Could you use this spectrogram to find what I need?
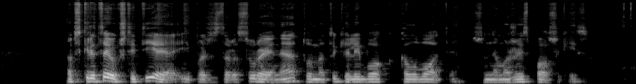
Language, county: Lithuanian, Alytus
